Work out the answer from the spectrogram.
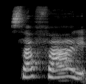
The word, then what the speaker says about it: safari: Safari, a sílaba tônica dela é a penúltima, né? A sílaba mais forte.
